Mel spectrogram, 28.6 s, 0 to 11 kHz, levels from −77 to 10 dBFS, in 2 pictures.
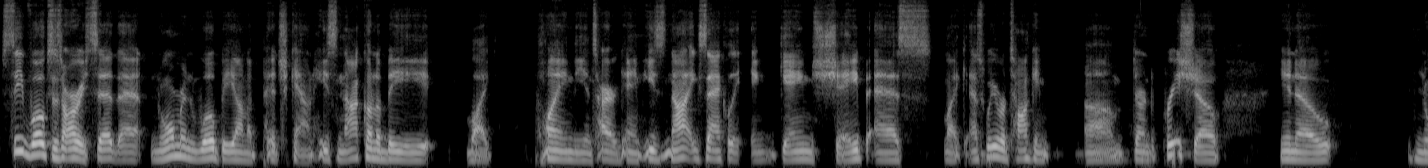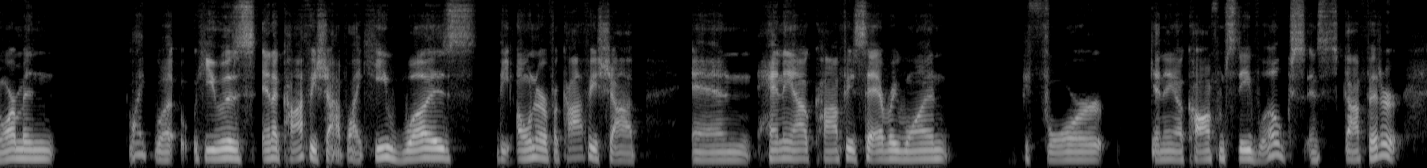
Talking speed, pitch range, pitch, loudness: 160 wpm, 115-135 Hz, 125 Hz, -25 LUFS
